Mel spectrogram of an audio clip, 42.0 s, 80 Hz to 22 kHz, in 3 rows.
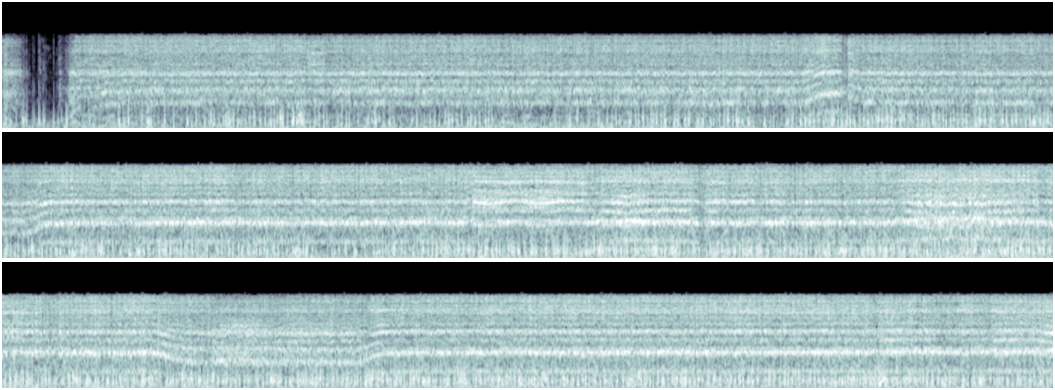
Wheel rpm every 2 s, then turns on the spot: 50, 110, 110, 110, 120, 120, 120, 140, 160, 160, 160, 160, 160, 160, 160, 130, 130, 160, 160, 160, 160.
none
